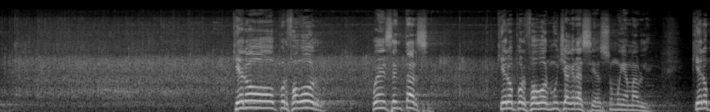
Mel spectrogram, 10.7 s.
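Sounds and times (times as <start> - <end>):
audience applause: 0.0 - 7.7
speech: 3.5 - 5.0, 5.6 - 6.6, 7.5 - 9.8, 10.4 - 10.6.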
